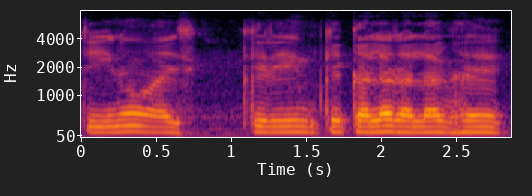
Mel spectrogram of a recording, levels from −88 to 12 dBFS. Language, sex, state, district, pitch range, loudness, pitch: Hindi, male, Uttar Pradesh, Lucknow, 130-135 Hz, -16 LUFS, 130 Hz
